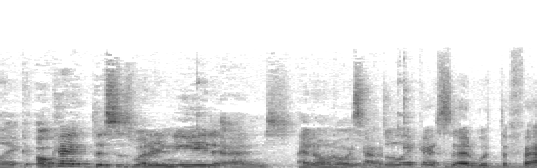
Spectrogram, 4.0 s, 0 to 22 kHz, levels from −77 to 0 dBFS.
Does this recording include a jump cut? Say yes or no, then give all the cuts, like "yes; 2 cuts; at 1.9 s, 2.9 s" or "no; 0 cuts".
yes; 1 cut; at 2.8 s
